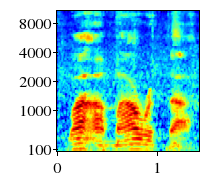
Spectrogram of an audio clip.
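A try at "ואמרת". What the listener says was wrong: Close. Wa amara. That vowel sound is gonna fall off at the end. The vowel sound is gonna fall at the end. It's just gonna be the consonant vowel.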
